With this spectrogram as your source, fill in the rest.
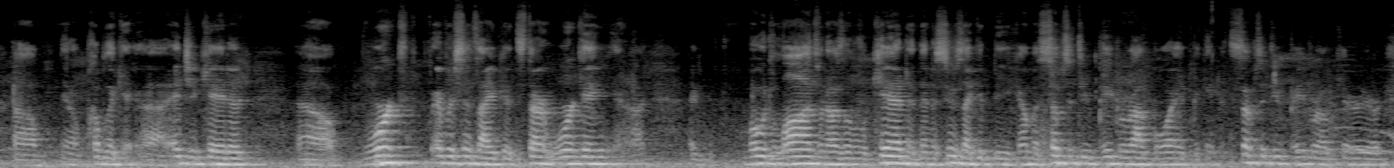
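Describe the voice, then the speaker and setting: A man with an American accent speaks at fairly high pitch in a monotone, flat intonation, with audible room echo and noticeable background noise. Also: moderate pace. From Washington State, US (Lakewood near Tacoma). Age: 60s. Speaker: supreme court candidate, attorney. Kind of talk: candidate forum answer. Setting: in-person community forum.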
